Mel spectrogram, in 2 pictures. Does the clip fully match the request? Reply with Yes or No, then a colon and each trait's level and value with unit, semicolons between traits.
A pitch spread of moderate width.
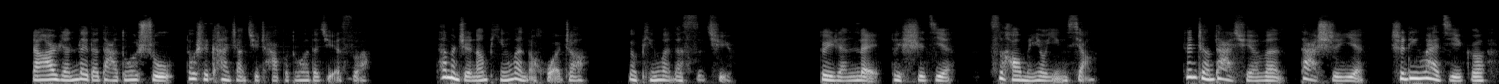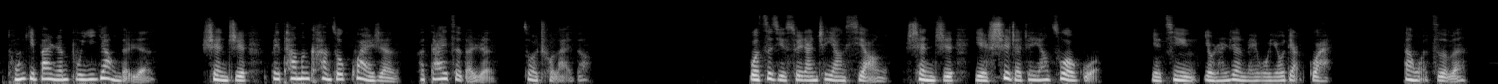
Yes: average, 3.8 semitones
